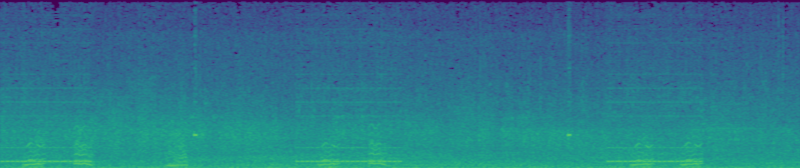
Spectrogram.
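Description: Short electronic chirping blips sound in quick bursts, like a character babbling.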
